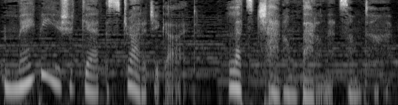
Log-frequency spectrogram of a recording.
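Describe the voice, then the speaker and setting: A flirtatious sorceress from a fantasy game, teases in a fairly low voice. Music is clearly heard behind her. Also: big pitch swings, a little slow, dark tone. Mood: flirty. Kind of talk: video game character barks.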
